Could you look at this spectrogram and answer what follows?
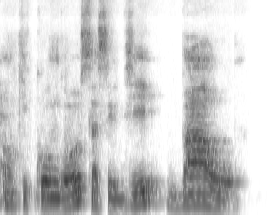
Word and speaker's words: bau: en français mais en kikongo ça se dit Bao B a u qui se prononce donc ba alors euh lorsque nous prenons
